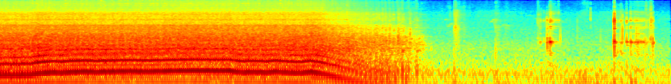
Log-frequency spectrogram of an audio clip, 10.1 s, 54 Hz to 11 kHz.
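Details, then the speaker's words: John Deere JS63C mower, before flywheel key replacement, on fresh gas: the engine runs fast and high with a slightly unsteady edge, then winds down and dies. It is rough from a partly sheared flywheel key plus a rich mixture; the owner thinks it may need carburetor cleaner. "it did start up so learn a little bit rough it might need carburetor cleaner or it might simply just need to be run but there's running fast so I think that something has been desolate"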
